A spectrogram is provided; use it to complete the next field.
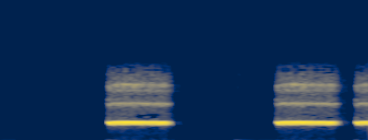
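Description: Sharp, high-pitched whistle blasts: three loud, steady shrill tones with short gaps between them, the last one cut off at the end. No talking.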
